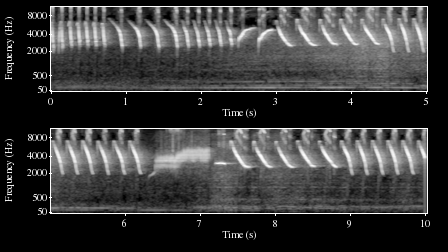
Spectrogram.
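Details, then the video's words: Caged canary singing a long stimulating song: fast trills of repeated descending sweeps, a brief buzzy note near the middle, then rapid trills again, with a low hum underneath. "PANCINGAN KENARI GACOR PANJANG | CANARY SINGING"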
